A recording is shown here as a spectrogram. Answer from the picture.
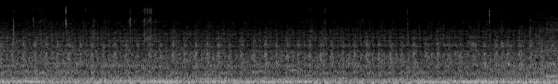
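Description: Motorcycle engine idling steadily, with an even low putter.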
